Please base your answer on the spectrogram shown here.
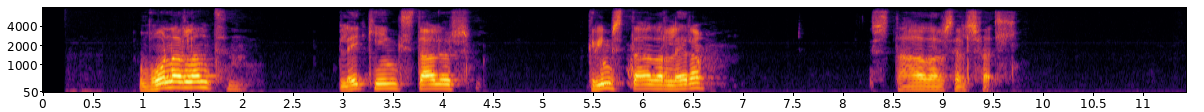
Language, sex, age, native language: Icelandic, male, 30-39, Icelandic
